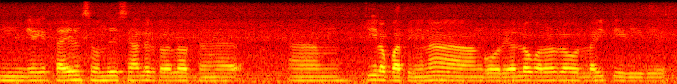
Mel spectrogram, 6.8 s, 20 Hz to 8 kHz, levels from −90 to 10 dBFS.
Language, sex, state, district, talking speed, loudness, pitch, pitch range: Tamil, male, Tamil Nadu, Nilgiris, 140 wpm, -19 LUFS, 145 Hz, 135-150 Hz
